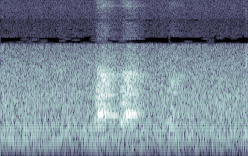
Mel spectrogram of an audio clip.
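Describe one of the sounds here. A puppy squeals briefly up close.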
